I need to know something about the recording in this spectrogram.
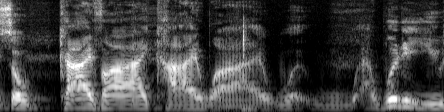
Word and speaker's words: Kai Wai: Wai or I'll say Kai Wai and they'll be like, but it's spelled with a W. And I'm just like, but it's Hawaiian, so I just find it easier to say Kai Wai.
